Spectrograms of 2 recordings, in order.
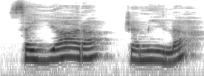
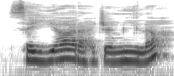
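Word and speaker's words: سيارة جميلة: Another example that will show the feminine form, pretty car, which is pronounced as sayyara jamila, sayyara jamila.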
